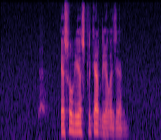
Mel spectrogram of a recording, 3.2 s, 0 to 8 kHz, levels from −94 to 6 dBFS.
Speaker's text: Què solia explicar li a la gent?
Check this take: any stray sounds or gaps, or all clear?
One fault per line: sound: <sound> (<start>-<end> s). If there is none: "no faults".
sound: bark (0.7-1.0 s)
